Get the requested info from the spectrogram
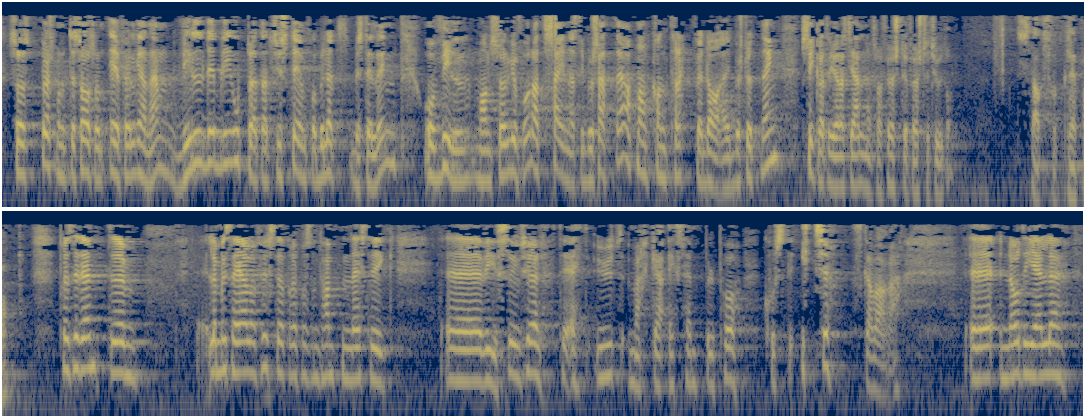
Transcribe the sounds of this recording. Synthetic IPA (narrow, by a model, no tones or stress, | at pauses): sɔspœʂmoːlt̪ɛsɑːsɔnɛɾfœlɡənəʋɪld̪ɛbliːʊpɾɛt̪ːɑɛt̪sʏst̪eːmfɔɾbɪlɛt̪ːbəst̪ɪlːɪŋ | ʔɔʋɪlmɑnsœɾɡəfɔɾɑt̪sæɪnəsɪbʉsɛt̪ːəɑt̪mɑnkʰɑnt̪ʰɾɛfəd̪ɑːæɪbəʂlʉt̪nɪŋsɭiːkɑt̪̚d̪ɛjøːɾəsjɛlənəfɾɑfœʂt̪ʰɪlfœʂt̪ʰɪt͡ʃʉːət̪ʰɑl | st̪ɑ̰ːt̪sɔpkʰlɪpəpʰɾɛsɪd̪ɛnt̪ | ɛləmɛɡsæɪəɑlːəɾfœst̪ɑt̪ɾɛpɾəsənt̪ʰɑnt̪n̩ːɛsɪɡ | ʋiːsəɾjʊɕøːlt̪ʰɪlæɪt̪ʉːd̪mæʁkɑʔɛksɛmpəlpʰɔkʰʊsd̪ɛʔɪçːəskɑʋæ̰ːɾə̰ | nɔɾd̪ɛjɛlːə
